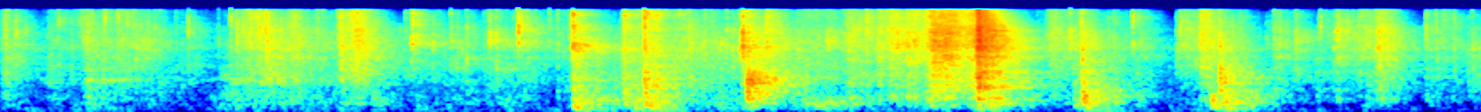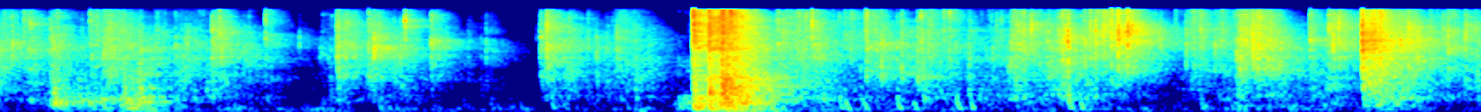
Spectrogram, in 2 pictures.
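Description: Thin plastic packaging bag crinkling and rustling as it is cut open with scissors and handled, with scattered taps of plastic parts on the table. The loudest crackles come about five and eleven seconds in.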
